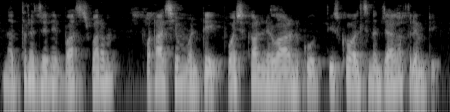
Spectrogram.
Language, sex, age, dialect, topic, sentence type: Telugu, male, 25-30, Central/Coastal, agriculture, question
